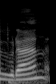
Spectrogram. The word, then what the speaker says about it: Durán: Es Durán, Durán con acento en la A.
